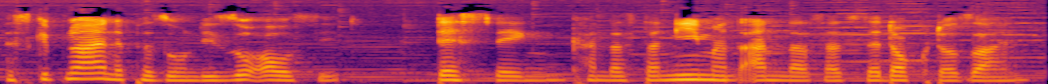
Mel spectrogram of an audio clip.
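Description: A woman's voice: low-pitched, steady tone, normal speed, muffled recording, soft background music, close to an everyday voice. A woman playing a fussy, earnest, obsessive teenage boy in an anime audio drama, with a solemn, finicky manner. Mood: pensive.

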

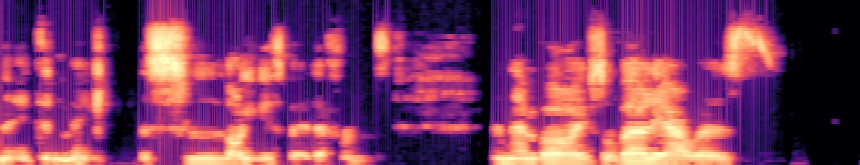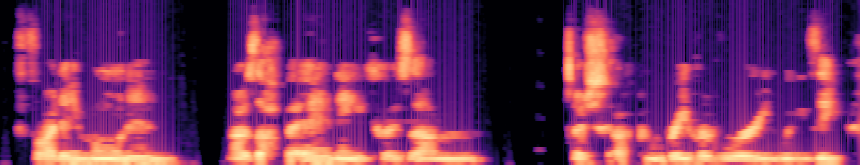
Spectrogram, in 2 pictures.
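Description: Young vlogger, gravelly fry, dull dry webcam sound, rambly casual talk. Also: male voice, high-pitched, fairly bright tone, no echo. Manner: rambling, many fillers and restarts. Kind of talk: casual personal chat to camera. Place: dim bedroom indoors. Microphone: webcam at close range.

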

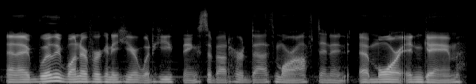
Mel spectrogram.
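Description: A young man streaming games, giving casual reaction commentary in a chatty, halting way with repeated words. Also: on the low side, flat delivery, fairly bright tone, faint music behind. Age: young adult. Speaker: game streamer. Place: indoor streaming setup. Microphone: close desk microphone, headset worn.

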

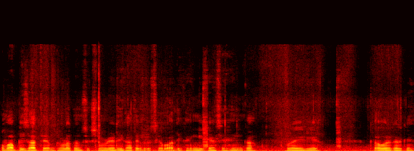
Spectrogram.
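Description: A man's voice: sits low, little pitch movement, fairly quick, gravelly, warm tone, a little hiss or hum. A man giving a casual walkthrough commentary as a property consultant showing a site. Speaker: real estate consultant giving site updates.

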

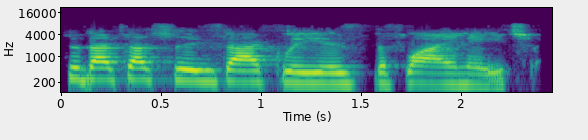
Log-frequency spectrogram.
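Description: An 18-year-old woman from Florida answering interview questions, soft-spoken and brief, with frequent small laughs. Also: medium pitch, brisk, dry recording, dull audio. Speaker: guest, polo player.

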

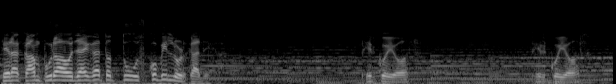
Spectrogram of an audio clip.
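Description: A young man playing a bitter, vengeful gangster in a film spoof, with a threatening, accusing delivery. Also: on the high side. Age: young adult. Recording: muffled audio under clear music.

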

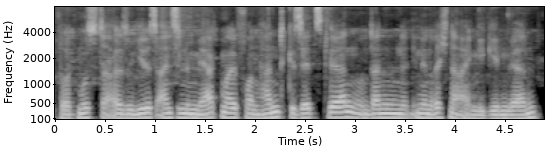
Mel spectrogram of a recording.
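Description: A man in an explanatory interview, speaking formally and technically as a police expert, with halting phrasing. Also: medium pitch, steady tone, warm tone. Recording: faint background noise.

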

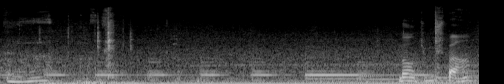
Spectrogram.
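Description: An actor playing a weary, grumbling clerk who mutters colloquially to himself in a naturalistic audio drama. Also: male voice, a little high, normal speed, loud music behind the voice, close to an everyday voice. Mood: hurried, grumbling. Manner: muttering to himself and his cat, exasperated, colloquial. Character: weary, grumbling young male notary clerk on the road.

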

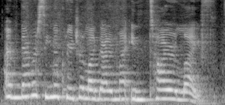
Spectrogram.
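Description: Woman doing a high defiant little girl. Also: moderate pace, warm tone, natural voice. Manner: pleading, then screaming in protest. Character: defiant clever little schoolgirl. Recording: roomy, distant mic.

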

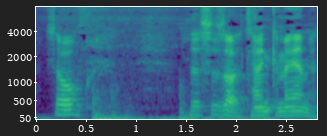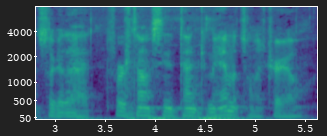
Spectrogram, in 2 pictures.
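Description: A middle-aged man talks into his handheld phone as he walks outdoors, his voice sitting a little low. He rambles easily, full of fillers and trailing pauses. Faint outdoor ambience hangs behind him. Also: a little hiss or hum. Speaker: hiker filming his trail vlog. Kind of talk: casual walking commentary. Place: outdoors at a rural hostel and open hilltop meadows. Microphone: handheld phone camera.

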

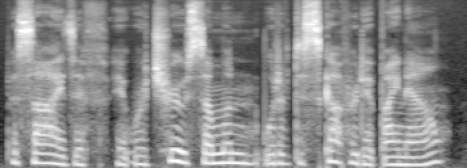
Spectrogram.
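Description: A woman's voice: mid-range voice, moderate pace, slightly rough, no room sound, clean studio sound, close to an everyday voice. A woman voicing a reserved, proper elderly woman with a skeptical, guarded temper in a short-story reading.

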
